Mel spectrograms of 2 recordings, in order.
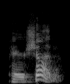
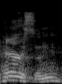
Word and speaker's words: Pehrson: ago and while there I was instructed that the proper pronunciation of the last name would be pair shut so I'm taking the middle ground we're going with Pearson foreign so Gustav Pearson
